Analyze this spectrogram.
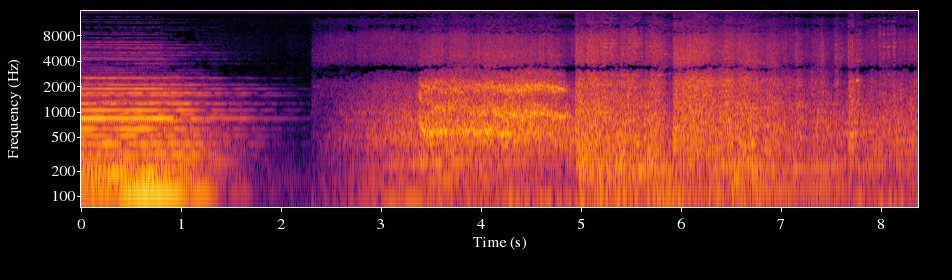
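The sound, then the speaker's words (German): A loud, sustained tire skid with a harmonic screech fades out, then a crunching crash of metal follows, with grinding and rattling debris continuing afterward; the driver had changed lanes without signalling. “Er hat ohne vorheriges Zeichen die Spur gewechselt.”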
